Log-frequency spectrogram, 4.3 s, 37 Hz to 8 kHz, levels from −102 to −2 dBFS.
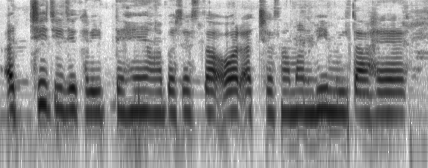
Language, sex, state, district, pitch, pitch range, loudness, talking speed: Hindi, female, Uttar Pradesh, Hamirpur, 215 Hz, 210-220 Hz, -19 LUFS, 180 wpm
